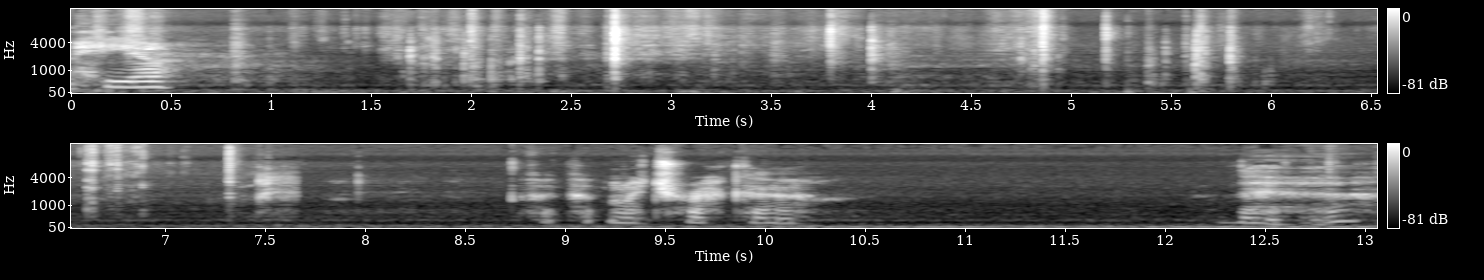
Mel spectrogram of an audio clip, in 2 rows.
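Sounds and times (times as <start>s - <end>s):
paper rustling and tapping: 0.2s - 7.0s.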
